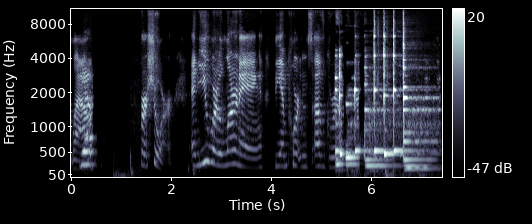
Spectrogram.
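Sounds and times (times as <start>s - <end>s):
speech: 0.0s - 0.6s, 1.4s - 6.8s
phone ringtone with four bright tonal notes: 5.3s - 7.3s.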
